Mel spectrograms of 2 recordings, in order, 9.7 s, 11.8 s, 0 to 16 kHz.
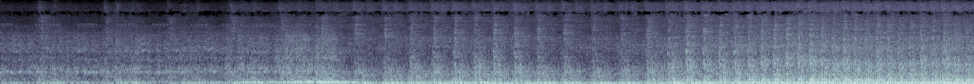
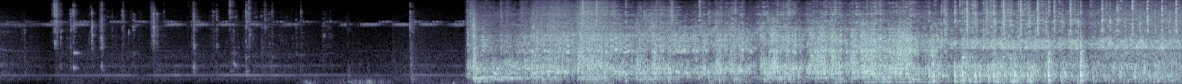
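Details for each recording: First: Abandoned 1974 International 150 pickup, IH 345 V8, after new fuel lines, drawing from its tank via fuel pump: catches into a lumpy, loping idle with occasional pops; backfiring, probably down a couple cylinders, suspected exhaust restriction. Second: Abandoned 1974 International 150 pickup with the IH 345 V8, left in a farm field, fuel line disconnected: even, strong cranking at about three beats a second with no drag. Normal cranking.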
